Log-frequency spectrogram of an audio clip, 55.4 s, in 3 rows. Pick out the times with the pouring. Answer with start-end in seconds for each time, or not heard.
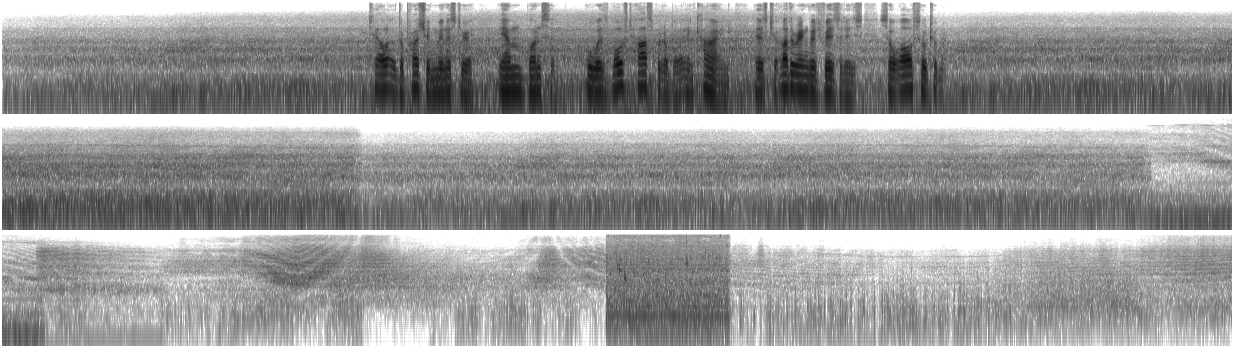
46.0-47.9.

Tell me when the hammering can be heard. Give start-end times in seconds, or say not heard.
not heard.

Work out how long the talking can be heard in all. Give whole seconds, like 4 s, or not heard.
9 s.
